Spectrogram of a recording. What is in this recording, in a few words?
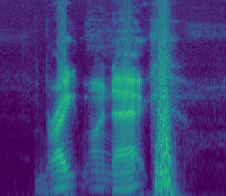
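"Break-My-Neck", English; place-names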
